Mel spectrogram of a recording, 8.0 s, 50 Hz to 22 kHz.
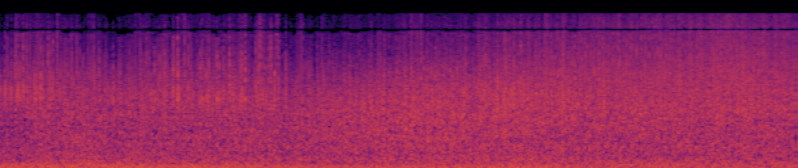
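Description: Falcon 9 first stage, nine Merlin 1D engines, firing in ascent shortly after liftoff: a steady, deep rumble that does not change, the first stage running normally.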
